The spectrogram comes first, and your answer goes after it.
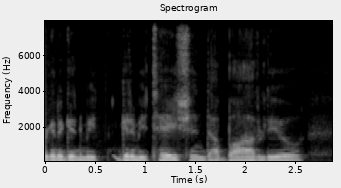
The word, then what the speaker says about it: добавлю: Добавлю, but stress is on the stem.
